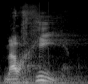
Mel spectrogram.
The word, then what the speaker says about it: Malachi: In Hebrew, it's Malachi, which is my messenger. The E sound at the end of the Hebrew word is the personal possessive my.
